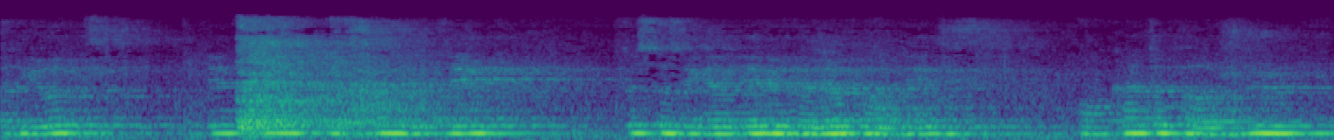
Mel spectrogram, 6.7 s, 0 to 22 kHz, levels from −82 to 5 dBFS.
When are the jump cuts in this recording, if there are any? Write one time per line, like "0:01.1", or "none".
0:02.2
